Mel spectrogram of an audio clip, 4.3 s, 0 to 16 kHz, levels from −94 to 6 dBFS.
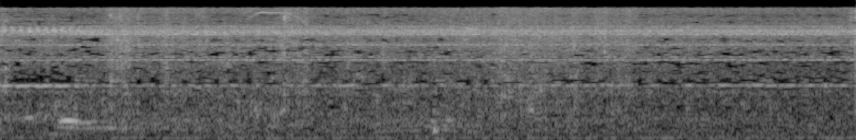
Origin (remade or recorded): recorded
